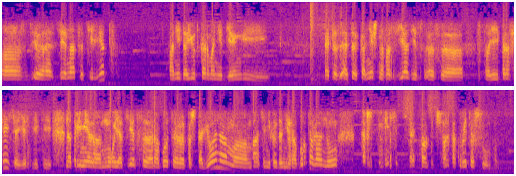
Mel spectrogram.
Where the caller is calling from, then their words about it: Toulouse, Occitania, France; Russian is a second language; Я звоню из Франции, из юга Франции, Тулуза, рядом с Тулуза. Извините, я по-русски плохо говорю.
